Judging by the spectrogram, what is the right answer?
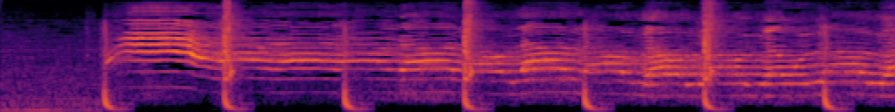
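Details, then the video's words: Domestic cat calling into a microphone with added echo, a rising then falling meow stretched out and ringing, cut through by a steady thumping beat about every half second from backing music. "Cat releasing echoed sound"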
